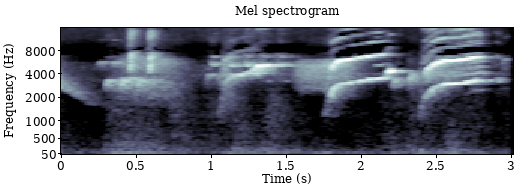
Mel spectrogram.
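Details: Song of a European goldfinch, Major type, brown white-head split isabel pastel bred from isabel pastel parents: liquid, tinkling phrases of slurred whistles and sweeping upward notes, run together almost without a break.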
